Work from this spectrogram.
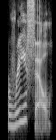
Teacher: But when we use it as a noun, we stress the first syllable, refill.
